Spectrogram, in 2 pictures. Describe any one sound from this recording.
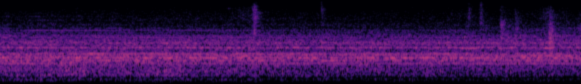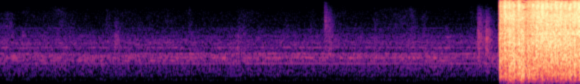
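Helicopter rotors hum faintly, muffled as if behind glass.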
